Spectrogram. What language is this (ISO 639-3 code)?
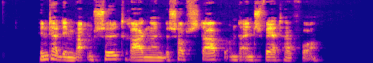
deu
